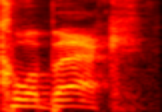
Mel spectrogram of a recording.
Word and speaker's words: Quebec: Can you please pronounce that city correctly? – No. – It's Quebec.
